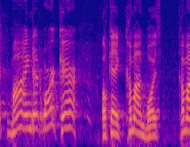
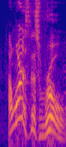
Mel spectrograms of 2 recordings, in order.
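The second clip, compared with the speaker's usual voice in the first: usual speaking voice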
